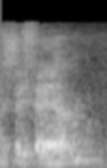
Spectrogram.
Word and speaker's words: sefer: ci metto due E, questa parola diventa sefer, che vuol dire libro, documento, scrittura. Se io invece di questi segni qui ci metto questi e si legge sofer, diventa segretario, scriba, scrivano.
